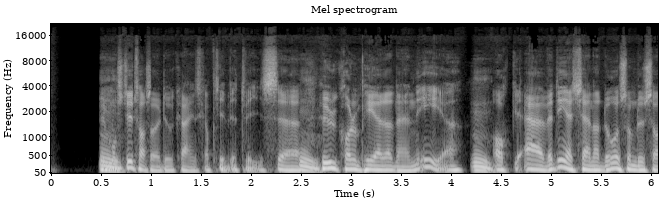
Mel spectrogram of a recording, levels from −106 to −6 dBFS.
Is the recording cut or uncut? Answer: cut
